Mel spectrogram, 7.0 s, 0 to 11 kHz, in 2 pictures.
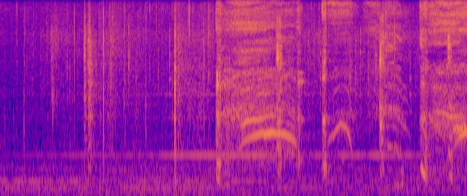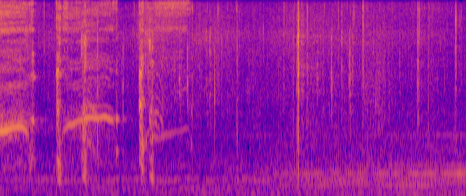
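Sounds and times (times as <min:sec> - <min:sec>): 
noise: 0:00.0 - 0:06.9
person coughing from smoke of a burning straw pile: 0:01.6 - 0:05.0.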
